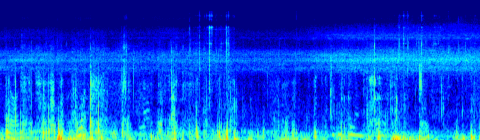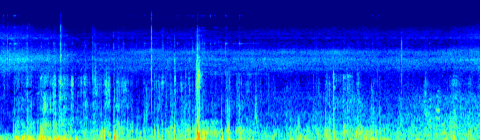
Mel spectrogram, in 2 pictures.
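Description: Footsteps and knocks close to a body-worn camera while walking a dog on a leash along a sidewalk, uneven and continuous, with a few sharper clicks, over a steady high-pitched background hiss.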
